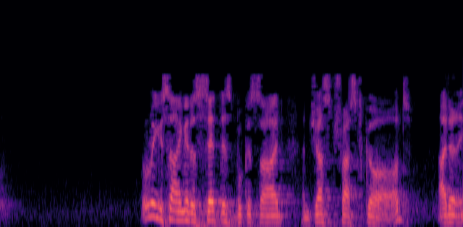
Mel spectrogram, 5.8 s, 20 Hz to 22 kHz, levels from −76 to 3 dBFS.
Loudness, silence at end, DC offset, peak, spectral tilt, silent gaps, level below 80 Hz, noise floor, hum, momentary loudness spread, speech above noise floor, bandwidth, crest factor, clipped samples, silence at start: -28 LUFS; 0 s; under 0.1%; -8 dBFS; -10 dB/octave; none; -54 dBFS; -64 dBFS; none; 9 LU; 37 dB; 5.8 kHz; 20 dB; under 0.1%; 0 s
